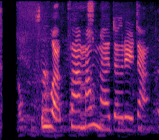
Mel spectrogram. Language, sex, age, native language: Icelandic, female, 11, Icelandic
